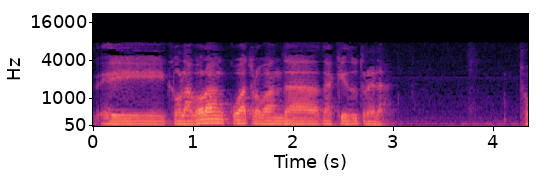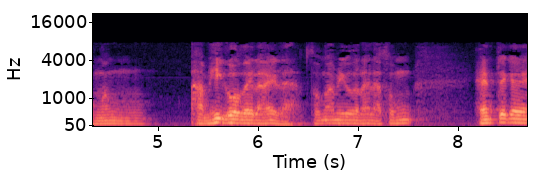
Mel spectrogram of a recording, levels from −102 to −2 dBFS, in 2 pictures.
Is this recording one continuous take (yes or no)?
yes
